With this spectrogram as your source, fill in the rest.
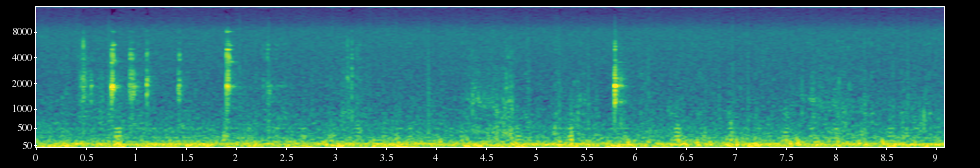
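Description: An elderly woman slurps a drink from a saucer.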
